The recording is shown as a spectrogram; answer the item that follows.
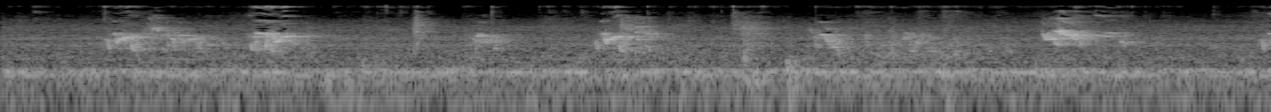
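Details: A budgerigar repeats scratchy, warbling chirps every second or so, each note brief and slightly buzzy, with faint clicks between calls.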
